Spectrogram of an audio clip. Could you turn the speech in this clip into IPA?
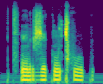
t͡sʼ ẽ r ʒ e k ũ ǀʰ u kʷ

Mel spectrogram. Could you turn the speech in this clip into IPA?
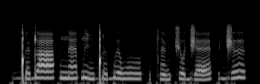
ɡ͡ǃ ɛ˧˥ ɖ a˧˥ | n ɛ̃˧˥ ɓ ĩ˧ ɡ͡ǃ ɘ˧˥ b ɘ˨˩˦ w u˧ | t͡s ɛ̃˨˩˦ ɖ t͡ʃ o˧˥ d͡ʒ ɛ˨˩˦ | d͡ʒ ɘ˧˥˧

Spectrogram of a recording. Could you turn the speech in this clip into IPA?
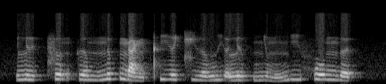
l ɨ˨˩ t̚ s o̰˧˨ n k ə̤ː˨˩ m n ə˦˥ p̚ ŋ a˧˩ ŋ t̪ʰ i˧ ə̯ t͡ɕ ɨ̤˨˩ ə̯ v ḭ˧˨ ə̯ l ɨ˨˩ p̚ ɲ ə˧˩ m ŋ i˧ f o˧ ŋ ə˨˩ t̚

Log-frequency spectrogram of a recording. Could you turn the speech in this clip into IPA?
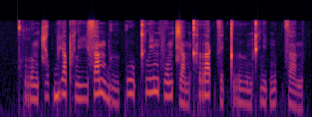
kʰ r o˧ n t͡ɕ o˦˥ k̚ b i˥˩ a̯ pʰ l iː˧ s a˥˩ m b ɯː˩˦ k w u˥˩ ʔ kʰ l i˥˩ n f o˦˥ n t͡ɕ a˩˦ m kʰ r a˥˩ k̚ s e˨˩ k̚ t r ɯː˨˩ m kʰ l i˨˩ ʔ m ɯ˨˩ k̚ s a˨˩ n

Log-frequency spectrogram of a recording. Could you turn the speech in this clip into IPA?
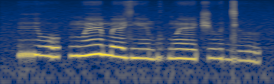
rʲ o | ŋʷ ɛ̃ː m ɛː zʲ ẽː b ɯ ɡʷ ɛ̃ː t͡ʃ ɯː dʲ ɯ

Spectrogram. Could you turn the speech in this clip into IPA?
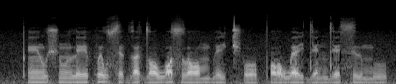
pʼ ẽ u̯ ʃ ũ l e p ɘ w s ɘ ɡ ɐ d ɔ w ɔ s l ɔ m b e i̯ t͡ʃʼ o pʼ ɔ w ɛ i̯ d e n d e s ɨ m u

